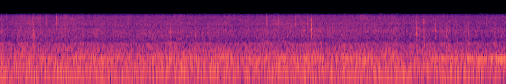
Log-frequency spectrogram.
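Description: Jet airliner cabin noise while the aircraft rolls along the ground: a steady low engine drone and rumble, with a steady hum tone that strengthens near the end and a few faint light rattles.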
